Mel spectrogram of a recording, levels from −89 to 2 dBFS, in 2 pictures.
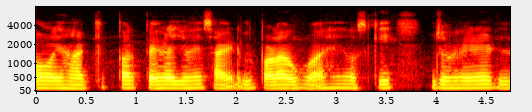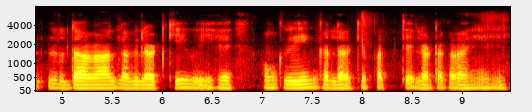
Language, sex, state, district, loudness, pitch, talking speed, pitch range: Hindi, male, Bihar, Jamui, -19 LUFS, 125 Hz, 175 wpm, 120-130 Hz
